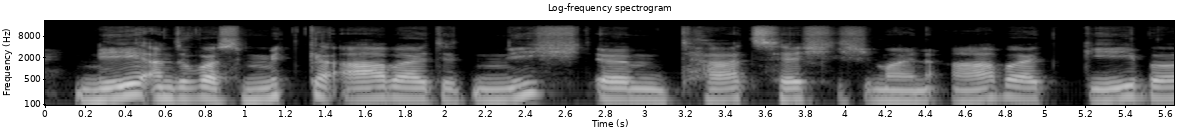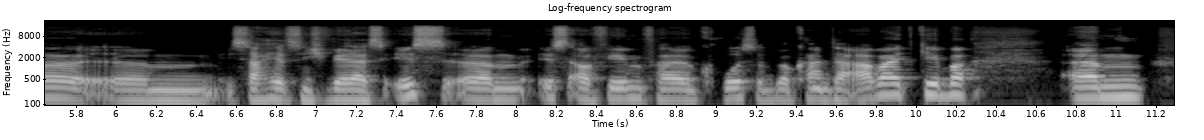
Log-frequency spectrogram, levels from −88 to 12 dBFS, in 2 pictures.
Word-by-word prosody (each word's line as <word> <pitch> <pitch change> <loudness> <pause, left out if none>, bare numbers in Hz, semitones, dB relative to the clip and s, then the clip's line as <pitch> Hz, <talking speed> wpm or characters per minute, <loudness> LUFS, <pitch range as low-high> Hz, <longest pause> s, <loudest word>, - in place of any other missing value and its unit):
Ne, 150 +9 +5
an 150 -1 +1
so 145 0 -1
was 150 -2 +3
mitgearbeitet 145 -2 0
nicht. 150 +11 -3
Ähm, 135 -3 +1
tatsächlich 140 -2 -1
mein 125 0 -3
Arbeitgeber, 145 +2 -1
ähm, 125 -1 -3
ich - - -6
sage 135 0 -1
jetzt 140 - -1
nicht, 125 -2 -7
wer 130 -1 +2
das 125 -2 +2
ist, 175 +4 +1
ähm, 135 0 0
ist 150 -1 -3
auf 135 -1 -1
jeden 145 0 -2
Fall 135 -2 0
'n - - -8
großer 140 +1 -3
bekannter 130 +1 -3
Arbeitgeber, 185 0 +4 0.5
ähm, 155 +1 +3
140 Hz, 150 wpm, -22 LUFS, 130-150 Hz, 0.5 s, Ne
